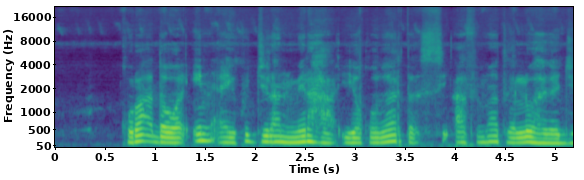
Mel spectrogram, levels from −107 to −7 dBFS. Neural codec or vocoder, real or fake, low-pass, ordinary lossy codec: vocoder, 44.1 kHz, 128 mel bands, Pupu-Vocoder; fake; none; none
